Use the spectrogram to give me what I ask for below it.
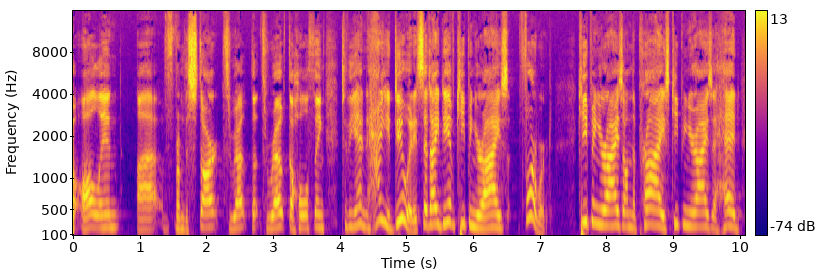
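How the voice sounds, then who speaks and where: A middle-aged man giving a sermon as pastor, conversational and storytelling, with frequent restarts. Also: sits high.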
